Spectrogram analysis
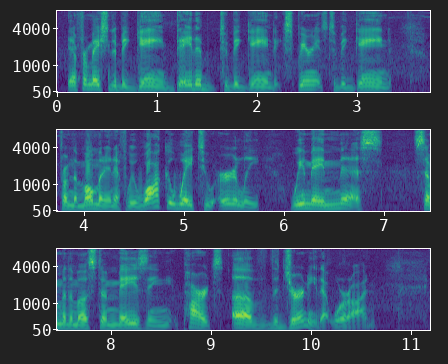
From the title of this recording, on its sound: LIVE from Yellowstone National Park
